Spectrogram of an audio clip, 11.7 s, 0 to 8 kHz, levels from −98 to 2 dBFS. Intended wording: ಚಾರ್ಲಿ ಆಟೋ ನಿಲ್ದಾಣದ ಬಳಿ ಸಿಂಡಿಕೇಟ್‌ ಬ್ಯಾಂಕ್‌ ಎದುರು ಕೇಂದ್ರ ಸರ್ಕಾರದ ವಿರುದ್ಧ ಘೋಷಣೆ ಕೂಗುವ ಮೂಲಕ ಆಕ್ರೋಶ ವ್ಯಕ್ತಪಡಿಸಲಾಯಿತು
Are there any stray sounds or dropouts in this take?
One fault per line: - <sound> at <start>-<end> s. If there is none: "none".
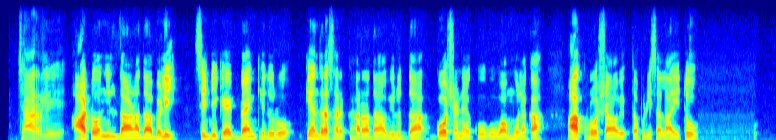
none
